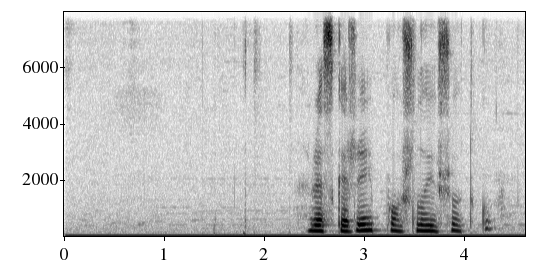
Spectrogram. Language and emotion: Russian, neutral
